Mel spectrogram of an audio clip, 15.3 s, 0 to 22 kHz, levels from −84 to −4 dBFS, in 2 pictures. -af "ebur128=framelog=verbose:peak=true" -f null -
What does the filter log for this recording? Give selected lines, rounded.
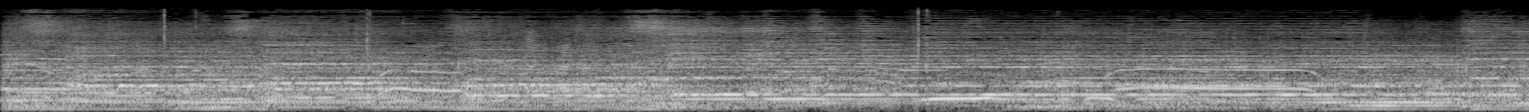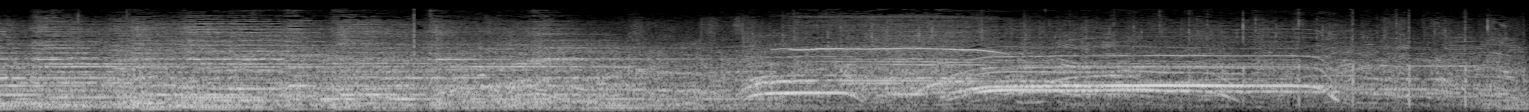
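Integrated loudness:
  I:         -18.7 LUFS
  Threshold: -28.7 LUFS
Loudness range:
  LRA:         1.7 LU
  Threshold: -38.6 LUFS
  LRA low:   -19.7 LUFS
  LRA high:  -18.0 LUFS
True peak:
  Peak:       -6.6 dBFS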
